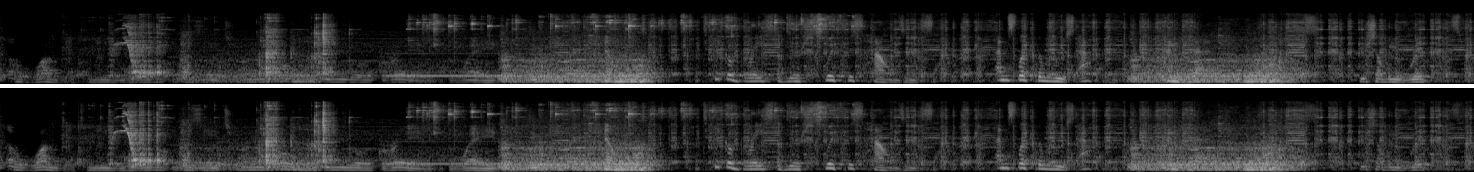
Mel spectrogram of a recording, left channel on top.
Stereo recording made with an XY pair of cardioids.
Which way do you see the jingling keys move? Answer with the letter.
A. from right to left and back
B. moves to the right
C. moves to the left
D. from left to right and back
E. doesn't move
C.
